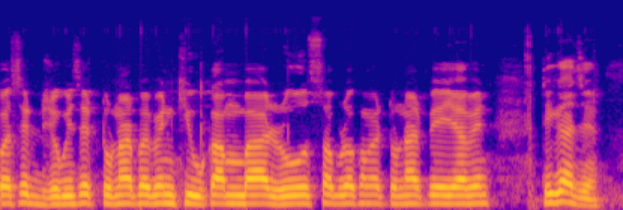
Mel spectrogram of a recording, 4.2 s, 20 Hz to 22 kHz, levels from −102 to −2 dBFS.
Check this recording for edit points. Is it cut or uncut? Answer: uncut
